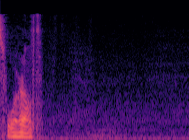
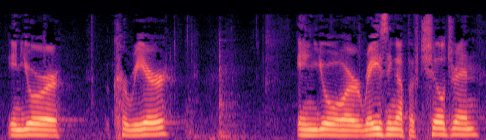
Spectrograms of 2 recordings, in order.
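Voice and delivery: slow, louder earnest prayer voice; solemn prayer; 2 semitones higher, 5 dB louder, slower than usual. Acted. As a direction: pray it out slowly over the music. Prays over worship music.

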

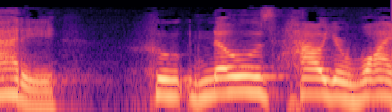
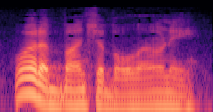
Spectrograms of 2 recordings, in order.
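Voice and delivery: lower, softer dismissive scoff; scoffing skeptic; 8 semitones lower, 5 dB quieter than usual. Retold or imitated. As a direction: brush it off with contempt. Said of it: "the other person's like".

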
